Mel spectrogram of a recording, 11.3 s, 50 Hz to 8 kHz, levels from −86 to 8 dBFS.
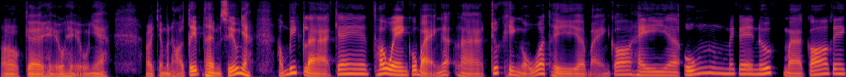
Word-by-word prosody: OK, 90 -3 -3 0.3
hiểu, 90 0 -2
hiểu 95 -1 -4
nha. 90 -3 -3 0.5
Rồi 90 - -2
cho 100 - -4
mình 95 -2 -3
hỏi 90 +2 -5
tiếp 150 +3 +6
thêm 120 -4 +4
một - - -2
xíu 140 - +5
nha. 185 -9 +5 0.4
Hổng 155 - -4
biết 220 +2 +2
là 90 -4 +3
cái 180 +1 +1
thói 180 +4 +4
quen 150 -6 +6
của 160 +3 +1
bạn 100 - +1
á, 150 +2 -2
là 90 -6 -4
trước 205 +2 +1
khi 155 -7 -1
ngủ 110 - -2
á, 185 - +5
thì, 95 -7 -2
à, 90 -1 -2
bạn 85 +2 -11
có 155 +4 -1
hay, 130 -2 -2
a, 125 -1 -2
uống 195 +6 -1
mấy 185 0 -3
cái 175 -1 -1
nước 180 +4 +2 0.2
mà 100 -4 -2
có 160 - +1
cái 185 0 -2
130 Hz, 215 wpm, -24 LUFS, -, 0.5 s, tiếp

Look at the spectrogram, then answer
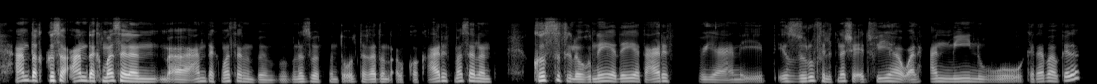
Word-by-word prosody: عندك 185 0 +5
قصّة 185 -1 +5
عندك 170 +1 +5
مثلًا 165 -4 +8 0.2
ما - - -1
عندك 135 +7 0
مثلًا 150 -5 -2
ب 110 - -7
ب 100 -2 -6
بمناسبة 130 +2 -2
كُنت 120 -1 -7
قُلت 125 - -4
غدًا 125 +1 -1
ألقاك، 110 - -9
عارف 150 +5 +2
مثلًا 155 -4 +1 0.4
قصّة 185 -2 +2
الأغنية 130 +5 +1
ديّة، 140 +1 0
عارف 140 +3 0 0.2
يعني 110 -1 -6
إيه - - -11 0.2
الظروف 140 +5 -3
اللي - - -3
اتنشأت 155 +5 -3
فيها 145 0 -3
وألحان 130 +4 -3
مين 135 0 -4
و 125 - -6 0.3
وكتبها 140 +5 -3
وكده؟ 205 - 0
140 Hz, 170 wpm, -22 LUFS, 125-155 Hz, 0.4 s, مثلًا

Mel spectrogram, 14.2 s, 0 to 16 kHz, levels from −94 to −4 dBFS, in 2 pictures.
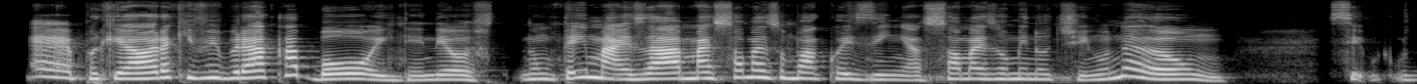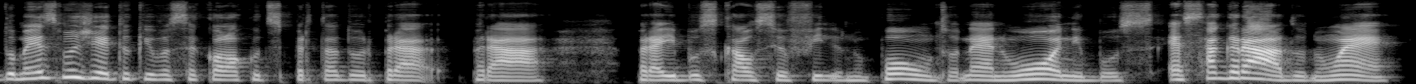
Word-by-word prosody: É 315 -4 0
porque 245 0 -1
na 240 - +7
hora 285 +3 +5
que 285 - -1
vibrar 275 +1 +4
acabou, 235 - +2
entendeu? 190 +2 -3 0.3
Não 225 +1 -4
tem 260 +7 -1
mais. 225 -5 +4
Ah, 240 +1 +7
mas 255 0 +2
só 300 +2 -4
mais 300 -2 0
uma 255 -2 0
coisinha, 205 -6 -6
só 230 +6 -4
mais 230 -1 -2
um 230 - -3
minutinho. 215 -3 -6
Não. 220 - -1 0.5
Se - - -9 0.2
do 195 +4 -5
mesmo 275 +6 0
jeito 245 -5 -1
que 220 -1 -6
você 205 0 -8
coloca 195 -1 -4
o - - -7
despertador 195 0 -9
pra 180 -4 -3
pra 165 -4 0 0.4
pra 180 -2 0
ir 180 - 0
buscar 190 0 -5
o 180 - -5
seu 180 0 -7
filho 180 -1 -9
no 170 - -8
ponto, 195 -2 -3
né, 190 -2 -1
no 175 - -5
ônibus, 175 -7 -2
é 205 - 0
sagrado, 245 -6 +6
não 185 +4 -3
é. 175 -6 +3
215 Hz, 205 wpm, -22 LUFS, 185-245 Hz, 0.5 s, na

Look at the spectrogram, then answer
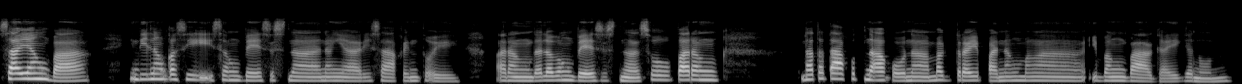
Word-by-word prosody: sayang 260 -3 +7
ba. 165 +2 +3 0.4
Hindi 235 -1 -1
lang 245 -1 +3
kasi 230 -1 -1
isang 200 0 -3
beses 180 +1 -4
na 175 -1 0
nangyari 170 -2 -2
sa'kin 170 0 -4
'to, - - -6
eh. 145 0 -7 0.4
Parang 175 -1 0
2 190 +3 +1
beses 175 0 0
na. 160 -2 +2
So, 210 +3 -2
parang 210 -1 +4 0.8
natatakot 250 +1 +3
na 200 -1 +5
ako 175 0 -2
na 180 -1 0
mag-try 190 -1 0
pa 170 - 0
ng 180 +1 -3
mga 180 0 -3 0.5
ibang 175 0 -2
bagay, 145 -3 -1
gano'n. 150 -1 -5
180 Hz, 140 wpm, -23 LUFS, 170-210 Hz, 0.8 s, sayang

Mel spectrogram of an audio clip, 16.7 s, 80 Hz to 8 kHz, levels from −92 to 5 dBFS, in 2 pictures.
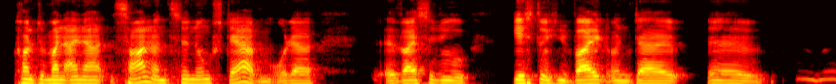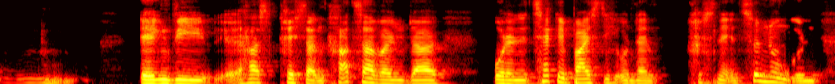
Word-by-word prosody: konnte 130 -2 0
man 125 +1 +2
einer 120 -1 -1
Zahnentzündung 130 -2 -1
sterben, 95 -9 -2
oder, 105 +3 -5 0.7
äh, 105 +1 -5
weißt 115 +2 0
du, - - -3
du 110 -2 -4 0.4
gehst 125 0 +1
durch 115 -5 -2
'n 110 -3 -4
Wald 120 +2 +5
und 105 -1 -6
da, 105 -2 0 0.3
äh, 110 -2 -5 0.5
m 220 - -15 0.6
irgendwie, 125 -3 +5
äh, - - -3
hast 140 0 -1
kriegst 145 -1 0
da - - +6
'n 105 -1 -3
Kratzer, 155 -1 +2
weil 120 -2 +2
du - - -10
da 115 0 +4 0.5
oder 125 -2 +3
'ne 115 -1 -1
Zecke 195 - 0
beißt 135 -1 +3
dich. 135 -1 -5
Und 110 -1 -3
dann 105 -2 -2 0.3
kriegst 140 - -9
'ne 120 -4 -2
Entzündung 155 - -1
und 100 0 -3
120 Hz, 140 wpm, -23 LUFS, 110-135 Hz, 0.7 s, da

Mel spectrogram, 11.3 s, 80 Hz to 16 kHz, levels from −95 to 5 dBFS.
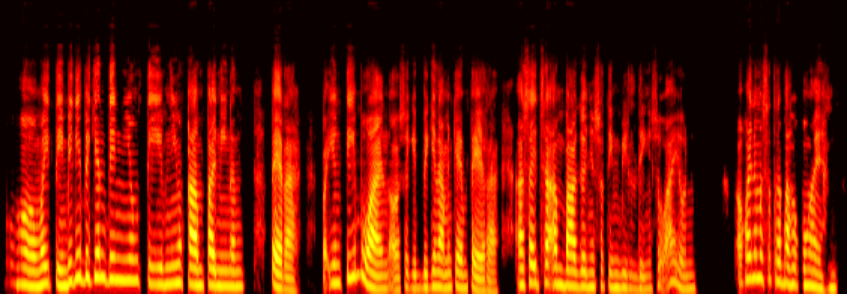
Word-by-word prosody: Oo, 205 -4 +1
may 210 +1 +4
team. 190 -2 +1
Binibigyan 290 +4 +2
din 265 -1 0
'yung 255 0 -1
team, 205 -2 -3
'yung 225 -1 -1
company 195 -2 +5
ng 185 0 -2 0.3
pera. 150 - +3 0.3
Pa - - -3
'yung 225 0 -2
team 300 +6 -2
one 165 - +4
o 145 +1 -3
sige 160 -2 -8
bigyan 175 +2 -1
namin 165 - -4
kayong 170 -3 -1
pera. 135 -4 -1 0.2
Aside 200 +2 +1
sa 225 - +5
ambagan 185 -3 +3
niyo 175 0 -4
sa 190 - -9
team 170 -3 -5
building, 155 -2 -8
so - - -9
ayun. 160 -8 -6 0.5
Okey 275 0 0
naman 285 -2 -1
sa 275 - -9
trabaho 220 -4 +1
ko 195 - 0
ngayon. 165 -3 -2
190 Hz, 190 wpm, -23 LUFS, 165-225 Hz, 0.5 s, company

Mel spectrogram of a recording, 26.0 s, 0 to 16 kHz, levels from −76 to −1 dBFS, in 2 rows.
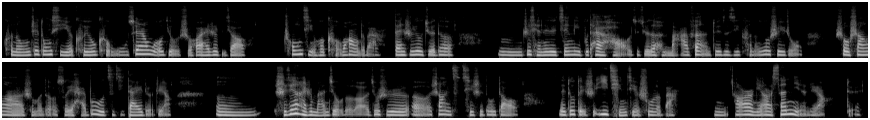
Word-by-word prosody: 可 - - -5
能 200 0 0
这 250 +2 +2
东 240 0 +2
西 235 -5 -3
也 200 +1 +2
可 215 - -3
有 215 +1 +2
可 - - -5
无， 215 0 -8
虽 270 +5 +4
然 265 -1 +5
我 220 0 +1
有 220 - -2
的 - - -9
时 - - -7
候 210 - 0
还 205 +1 +2
是 225 - +2
比 215 - -10
较 210 +1 -2 0.5
憧 255 +1 +1
憬 215 -7 -4
和 200 +1 -2
渴 - - -6
望 215 0 +1
的 - - -8
吧。 - - -7 0.3
但 220 -1 +4
是 225 +1 -1
又 230 -1 +4
觉 - - 0
得， 215 -2 -1 0.7
嗯， 205 -2 -2
之 240 +4 0
前 205 -3 -1
那 210 - +3
个 210 -1 +4
经 225 +2 0
历 225 - +2
不 215 0 -2
太 220 -1 +3
好， - - -4
就 215 - -10
觉 110 - -2
得 105 - +3
很 100 - -4
麻 100 - -4
烦， 230 0 +1
对 220 +1 -1
自 220 0 -2
己 210 +1 -6
可 220 - -11
能 220 0 -6
又 240 +1 +2
是 225 -2 0
一 215 - +1
种 250 - -9 0.5
受 225 -3 +3
伤 225 +1 +2
啊 100 - +1
什 - - -6
么 105 - -7
的， 110 0 -8
所 105 - -6
以 105 - +1
还 - - -5
不 265 - -3
如 225 -5 +4
自 215 +2 -11
己 215 +1 -14
呆 200 -2 +2
着 - - -6
这 - - -6
样。 - - -8 0.7
嗯， 200 +1 0 0.2
时 230 - +2
间 290 +3 +9
还 245 -5 +7
是 215 - +2
蛮 195 0 -1
久 115 - -2
的 - - -8
了， 80 0 -5
就 240 +3 0
是， 215 -2 +3
呃， 105 - -2
上 250 0 +1
一 - - 0
次 - - -11
其 245 -4 -3
实 220 - -4
都 220 -1 -2
到 230 +1 -3 0.6
那 225 -3 +4
都 245 +3 +3
得 230 - +1
是 - - -5
疫 260 -1 +7
情 195 -3 -2
结 205 +1 -3
束 220 -2 -3
了 - - -4
吧， - - -7 0.6
嗯， 205 +1 -3
22 230 0 +5
年、 205 +2 +1
23 245 +5 +4
年 235 -1 +1
这 210 - -8
样， - - -7 0.3
对。 240 -1 -10
215 Hz, 255 characters per minute, -26 LUFS, 205-230 Hz, 0.7 s, 间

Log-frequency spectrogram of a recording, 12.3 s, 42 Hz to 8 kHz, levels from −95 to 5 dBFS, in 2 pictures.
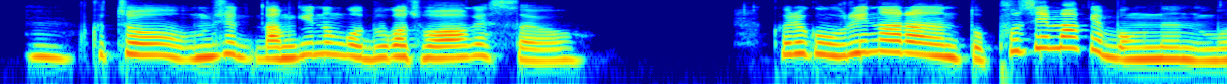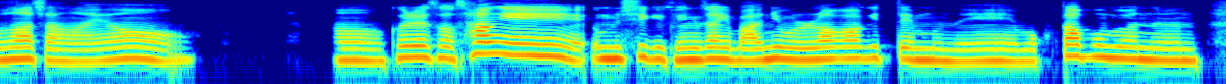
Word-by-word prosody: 음 230 -3 -4
그쵸. 260 -4 +1
음식 235 +1 0
남기는 240 +7 +1
거 240 -3 +1
누가 225 +3 +2
좋아하겠어요? 220 -4 0 0.9
그리고 285 -1 0
우리나라는 290 -3 +4
또 205 - -4
푸짐하게 395 - +1
먹는 205 -2 +1
문화잖아요. 195 0 -2 0.7
어 190 -1 -4
그래서 225 +2 -1
상에 255 -5 +2
음식이 210 0 -1
굉장히 200 +1 0
많이 190 +2 0
올라가기 210 +2 0
때문에 185 -3 -4
먹다 180 +8 0
보면은 205 -5 -2
215 Hz, 310 characters per minute, -23 LUFS, 195-245 Hz, 0.9 s, 우리나라는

